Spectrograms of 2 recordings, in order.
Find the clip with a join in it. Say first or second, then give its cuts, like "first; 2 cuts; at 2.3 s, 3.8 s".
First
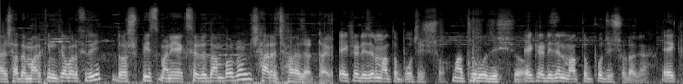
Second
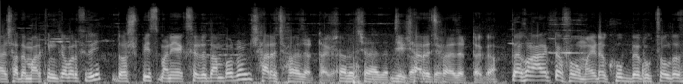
first; 1 cut; at 3.3 s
